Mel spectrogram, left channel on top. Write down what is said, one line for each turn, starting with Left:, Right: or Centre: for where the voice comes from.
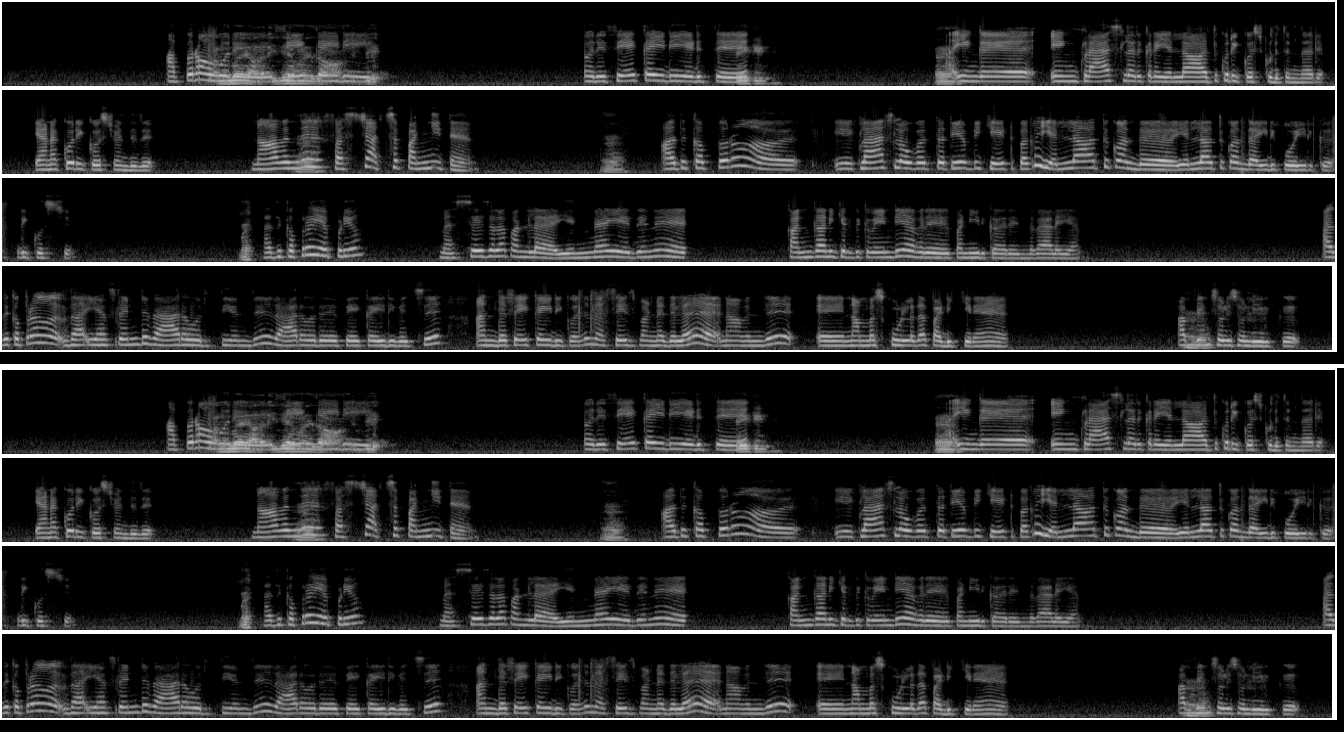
Left: அப்புறம்
Right: அந்த
Left: ஒரு
Right: மாரி இதே
Left: ஃபேக்
Right: மாரிதா
Left: ஐ டி
Right: இதே
Left: ஒரு ஃபேக் ஐ டி எடுத்து
Right: ஃபேக்கு ஆ
Left: எங்க என் க்ளாஸ்ல இருக்கிற எல்லாத்துக்கூ ரிக்வஸ்ட் குடுத்திருந்தாரு எனக்கூ ரிக்வஸ்ட் வந்தது நா வந்து
Right: ஆ
Left: ஃபர்ஸ்ட் அக்செப்ட் பண்ணிட்டே
Right: அ
Left: அதுக்கப்பறோ இ கிளாஸ்ல ஒவ்வொருத்தர்ட்டையு அப்டி கேட்டு பாக்குற எல்லாத்துக்கு அந் டு எல்லாத்துக்கூ அந்த ஐ டி போயிருக்கு ரிக்வஸ்டு
Right: அ
Left: அதுக்கப்பறோ எப்டியோ மெசேஜ் எல்லா பண்ல என்ன ஏதுன்னு கண்காணிக்கறதுக்கு வேண்டி அவரு பண்ணிருக்காரு இந்த வேலய அதுக்கப்பறோ வ ய ஃப்ரெண்டு வேற ஒருத்தி வந்து வேற ஒரு ஃபேக் ஐ டி வச்சு அந்த ஃபேக் ஐ டிக்கு வந்து மெசே சேஜ் பண்ணதுல நா வந்து நம்ம ஸ்கூல்ல தா படிக்கிறே அப்டின்
Right: ஆ
Left: சொல்லி சொல்லிருக்கு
